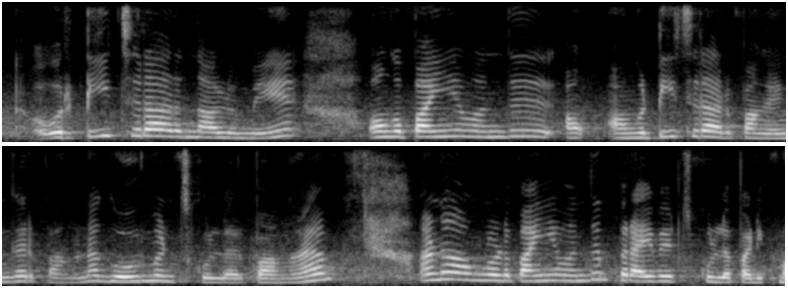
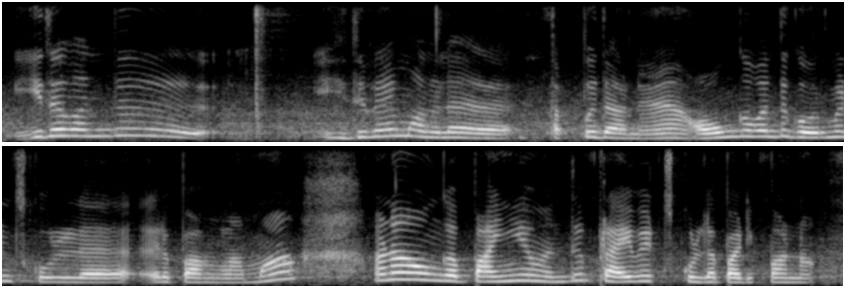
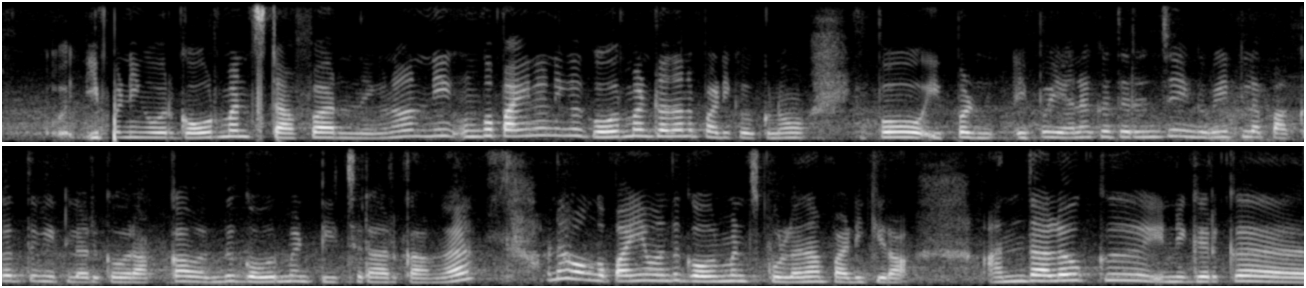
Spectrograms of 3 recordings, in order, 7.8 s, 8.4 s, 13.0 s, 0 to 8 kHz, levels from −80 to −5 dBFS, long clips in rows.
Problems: none marked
